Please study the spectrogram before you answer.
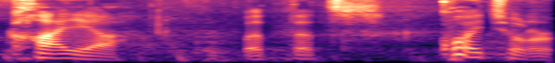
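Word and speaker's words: Kaja: It's actually pronounced Kaya, but that's quite all right.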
